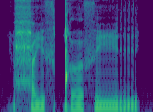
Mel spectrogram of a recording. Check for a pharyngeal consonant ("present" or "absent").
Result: present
